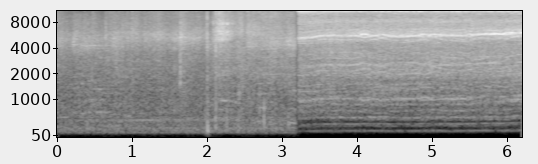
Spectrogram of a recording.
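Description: Background noise of a store with a single knock about two seconds in; then, after an abrupt cut just past three seconds, a small toy quadcopter drone hovering, its motors and propellers making a steady high-pitched whine.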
